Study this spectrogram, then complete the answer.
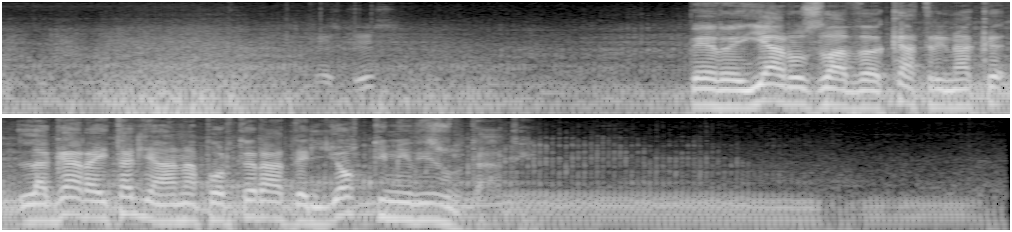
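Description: A motorbike engine revs and roars.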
